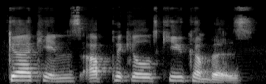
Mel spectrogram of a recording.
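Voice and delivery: slow, deliberate announcement; slow reveal. Real, not acted. Streamer revealing last week's discovery to viewers, slow and deliberate. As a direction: spell it out slowly, word by word.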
